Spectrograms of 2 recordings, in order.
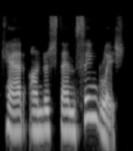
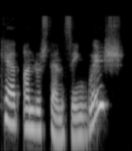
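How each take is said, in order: First: The voice falls at the end. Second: The voice rises at the end. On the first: It is a plain statement. "Dari yang intonasi datar dulu ya, statement selalu following intonation" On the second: The speaker can hardly believe it. "Now change the intonation with the rising one"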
